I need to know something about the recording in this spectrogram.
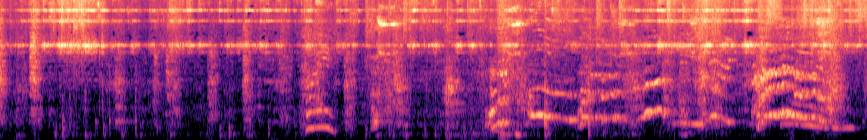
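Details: Golden Retriever and Terrier mix welcoming owners home after more than a week apart; people talk at first, then the dog breaks into long, bending moans and howl-like whines, several in a row, louder toward the end, with jingling noise.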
